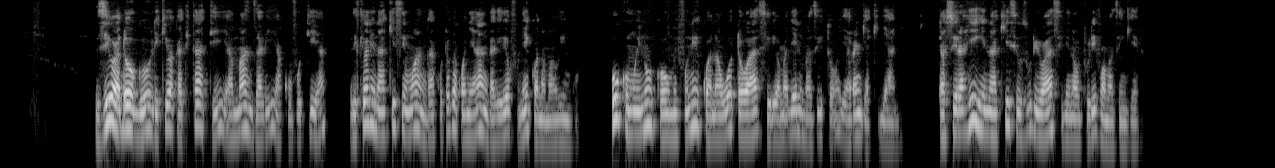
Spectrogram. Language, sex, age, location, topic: Swahili, male, 25-35, Dar es Salaam, agriculture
